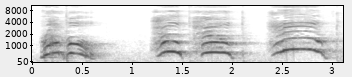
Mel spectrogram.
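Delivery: very high, squealed cries; panicked shouting. Acted. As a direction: shriek for help as a tiny terrified critter. Story characters cry for help.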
